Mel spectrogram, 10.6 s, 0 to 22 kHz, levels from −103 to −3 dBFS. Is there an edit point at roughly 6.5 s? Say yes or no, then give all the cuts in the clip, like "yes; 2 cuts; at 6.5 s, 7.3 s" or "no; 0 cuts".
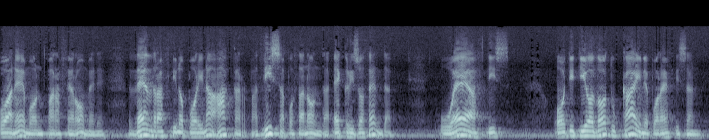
yes; 1 cut; at 6.5 s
